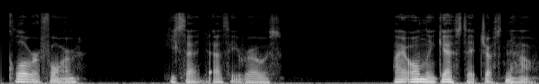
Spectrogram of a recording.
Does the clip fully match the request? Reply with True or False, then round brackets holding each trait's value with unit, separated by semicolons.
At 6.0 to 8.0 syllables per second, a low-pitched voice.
False (4.7 syllables/s; 100 Hz)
